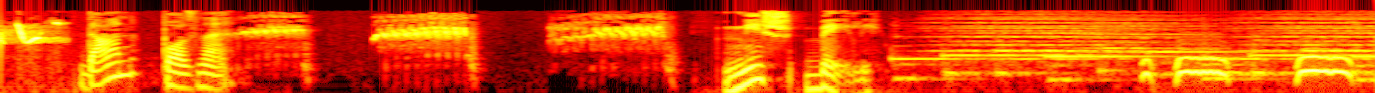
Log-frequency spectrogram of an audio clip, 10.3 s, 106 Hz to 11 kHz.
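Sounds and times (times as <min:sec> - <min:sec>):
speech: 0:00.6 - 0:01.8, 0:05.4 - 0:06.9, 0:08.6 - 0:10.3
owl hooting: 0:01.8 - 0:05.1, 0:08.6 - 0:10.3.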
